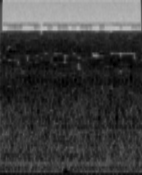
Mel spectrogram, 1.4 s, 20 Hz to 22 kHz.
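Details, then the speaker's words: 2002 Ford Focus Zetec with rough idle, cylinder drop test on cylinder one: uneven, loping idle with a steady low thump and no change when the plug lead is pulled; a dead cylinder from exhaust valve leakage. "all right no change at all with the engine a little bit when I put it back in there but uh that cylinder has a problem"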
